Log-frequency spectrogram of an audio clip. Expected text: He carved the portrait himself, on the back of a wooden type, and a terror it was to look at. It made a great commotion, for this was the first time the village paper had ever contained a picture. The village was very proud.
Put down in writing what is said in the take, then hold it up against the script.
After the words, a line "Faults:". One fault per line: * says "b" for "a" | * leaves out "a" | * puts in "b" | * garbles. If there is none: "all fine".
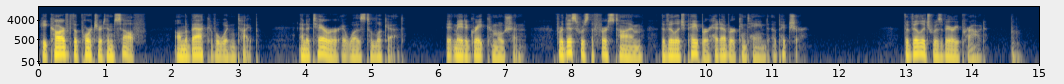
He carved the portrait himself, on the back of a wooden type, and a terror it was to look at. It made a great commotion, for this was the first time the village paper had ever contained a picture. The village was very proud.
Faults:
all fine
